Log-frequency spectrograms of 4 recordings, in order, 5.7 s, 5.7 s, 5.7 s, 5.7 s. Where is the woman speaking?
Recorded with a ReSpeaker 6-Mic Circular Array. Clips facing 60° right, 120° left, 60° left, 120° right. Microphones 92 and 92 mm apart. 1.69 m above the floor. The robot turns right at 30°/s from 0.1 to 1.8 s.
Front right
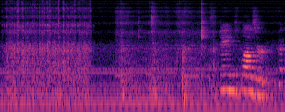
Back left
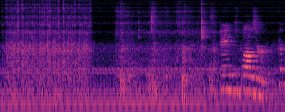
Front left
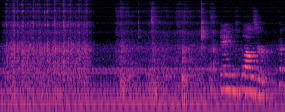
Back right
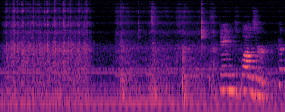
135° right, 1.4 m.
